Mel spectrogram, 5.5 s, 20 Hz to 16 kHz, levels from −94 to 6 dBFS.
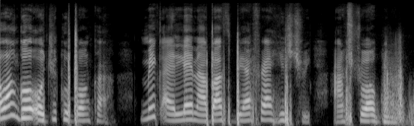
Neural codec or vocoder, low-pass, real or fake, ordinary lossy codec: codec, 44.1 kHz, 7.8 kbps, Pupu-Codec; 14.4 kHz; fake; AAC, 96 kbps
